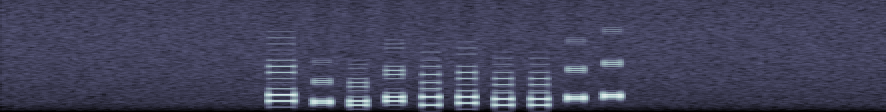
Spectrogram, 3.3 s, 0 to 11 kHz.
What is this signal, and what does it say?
Multi-frequency trunk signalling (R1, as on North American trunks), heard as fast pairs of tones, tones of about 70 ms. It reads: KP 32978440 ST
